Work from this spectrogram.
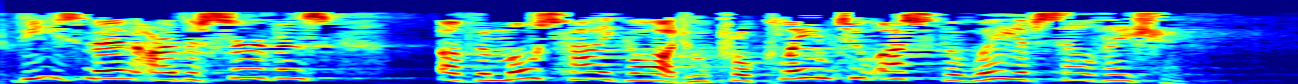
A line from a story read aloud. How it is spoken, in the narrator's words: shouting wherever he goes in a loud voice for all to hear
